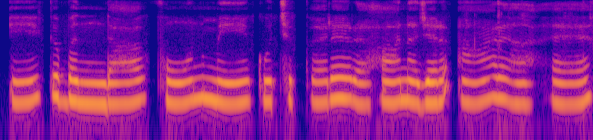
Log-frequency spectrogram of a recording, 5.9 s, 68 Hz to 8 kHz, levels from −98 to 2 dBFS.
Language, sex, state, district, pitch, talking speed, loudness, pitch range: Hindi, female, Bihar, East Champaran, 250 Hz, 110 wpm, -30 LUFS, 240-260 Hz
